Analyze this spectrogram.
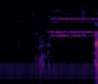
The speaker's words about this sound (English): Oh, look, the phone's ringing. I'll just get rid of that.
